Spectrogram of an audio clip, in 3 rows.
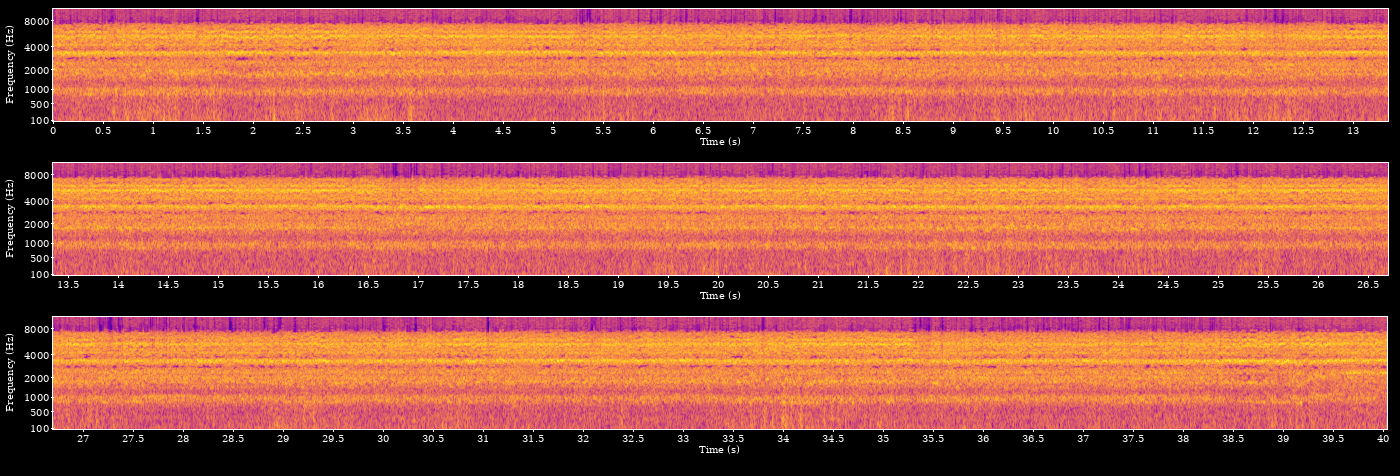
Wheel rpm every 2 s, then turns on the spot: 230, 230, 230, 230, 230, 230, 230, 230, 230, 240, 240, 240, 230, 230, 230, 230, 230, 220, 230, 250.
none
